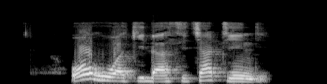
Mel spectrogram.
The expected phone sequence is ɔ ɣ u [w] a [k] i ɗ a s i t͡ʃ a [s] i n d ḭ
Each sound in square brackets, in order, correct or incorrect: correct, correct, incorrect: t

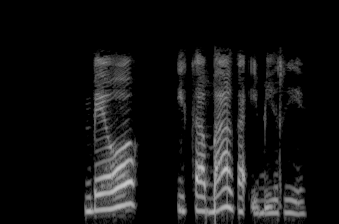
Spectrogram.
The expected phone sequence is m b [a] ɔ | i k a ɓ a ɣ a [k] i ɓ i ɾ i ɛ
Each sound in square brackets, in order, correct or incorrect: incorrect: ɛ, incorrect: ʔ

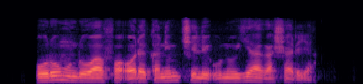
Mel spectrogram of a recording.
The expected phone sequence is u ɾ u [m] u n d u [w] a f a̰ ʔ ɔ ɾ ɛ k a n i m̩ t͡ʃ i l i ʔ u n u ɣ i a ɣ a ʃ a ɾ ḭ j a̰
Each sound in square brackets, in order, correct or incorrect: correct, correct

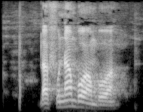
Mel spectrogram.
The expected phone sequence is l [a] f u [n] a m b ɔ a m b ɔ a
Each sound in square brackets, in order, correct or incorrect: correct, correct

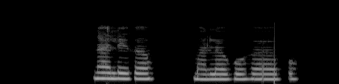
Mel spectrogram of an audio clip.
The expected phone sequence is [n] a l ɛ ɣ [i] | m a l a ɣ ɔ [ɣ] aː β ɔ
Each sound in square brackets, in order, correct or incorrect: correct, incorrect: a, correct

